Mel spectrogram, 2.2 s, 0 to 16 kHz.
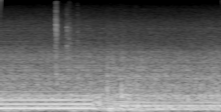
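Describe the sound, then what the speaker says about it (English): A 2019 Ferrari 488 Pista drives and shifts gears, a loud close engine note holding steady and then dropping in pitch at the shift before pulling again. "Car shifts nice and smooth."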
